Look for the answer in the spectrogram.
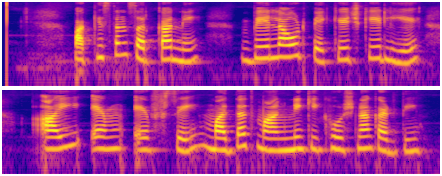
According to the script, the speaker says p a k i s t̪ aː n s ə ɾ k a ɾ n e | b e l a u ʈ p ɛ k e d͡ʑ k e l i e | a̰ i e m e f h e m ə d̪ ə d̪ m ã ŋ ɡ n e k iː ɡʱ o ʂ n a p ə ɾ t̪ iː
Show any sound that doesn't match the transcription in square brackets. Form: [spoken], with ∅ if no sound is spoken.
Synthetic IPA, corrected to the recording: p a k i s t̪ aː n s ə ɾ k a ɾ n e | b e l a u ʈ p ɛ k e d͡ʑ k e l i e | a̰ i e m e f [s] e m ə d̪ ə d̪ m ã ŋ ɡ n e k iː ɡʱ o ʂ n a [k] ə ɾ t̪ iː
